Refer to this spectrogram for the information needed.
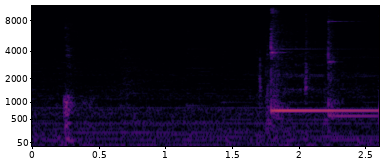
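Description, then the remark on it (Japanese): A faint click, then a loud two-tone doorbell chime, a bright ding followed by a dong, both notes ringing out and sustaining to the end, played as a guess at a bus's stop-request chime. “そうするとチャイムですかねチャイムだと思います”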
